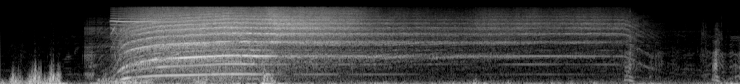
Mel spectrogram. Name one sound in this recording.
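A model jet engine screams past overhead, rising then slowly fading.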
